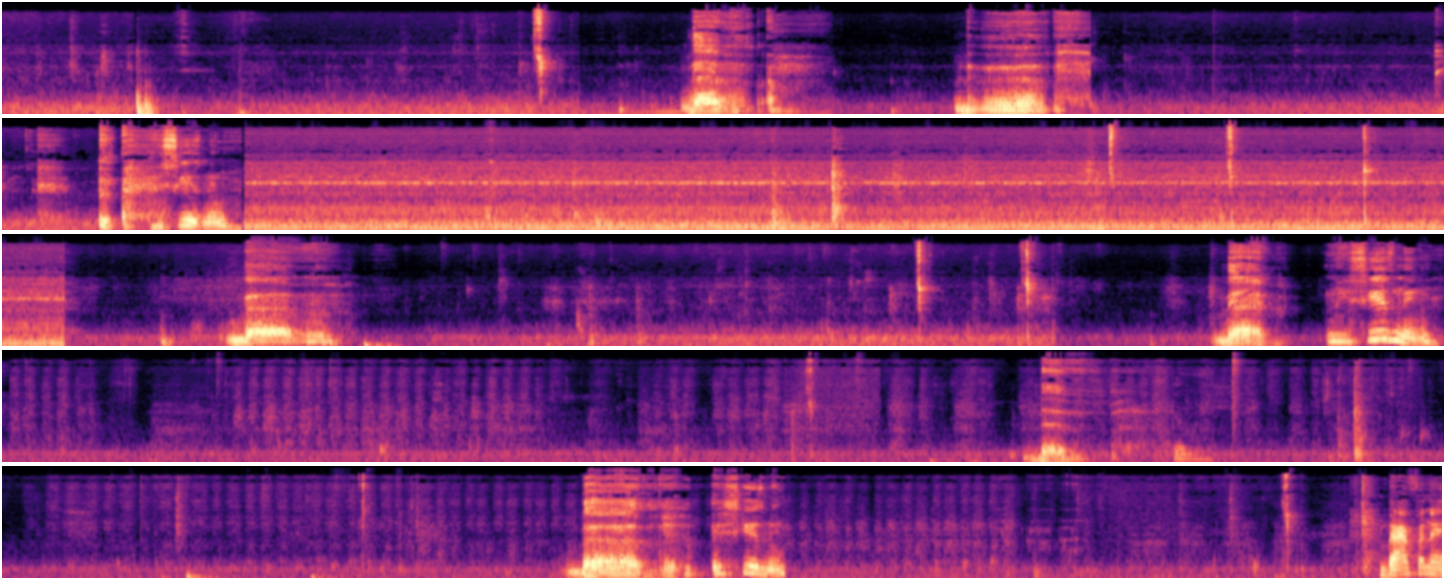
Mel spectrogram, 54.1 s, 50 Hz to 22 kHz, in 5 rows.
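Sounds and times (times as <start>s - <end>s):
machine hum with high whine: 12.6s - 22.6s.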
